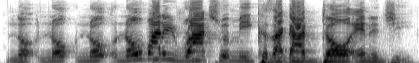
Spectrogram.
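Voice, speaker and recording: A man with a New York accent hosting a livestream, loudly and energetically answering viewer comments in casual chat. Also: sits high, fairly quick. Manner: loud and energetic, reads comments aloud. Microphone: desk microphone.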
